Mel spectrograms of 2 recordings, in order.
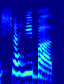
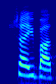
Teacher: कुछ लोगों को आपने बोलते हुए सुना होगा। वो सा को शा बोल देते हैं। शाई बात बोलते हैं।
